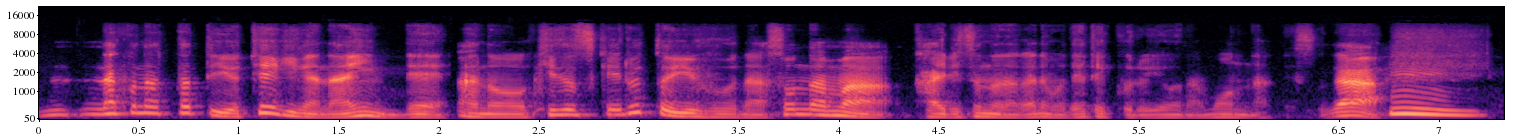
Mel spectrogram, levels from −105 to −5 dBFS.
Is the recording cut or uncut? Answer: cut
